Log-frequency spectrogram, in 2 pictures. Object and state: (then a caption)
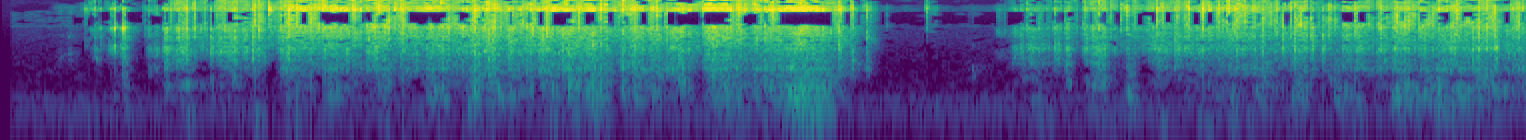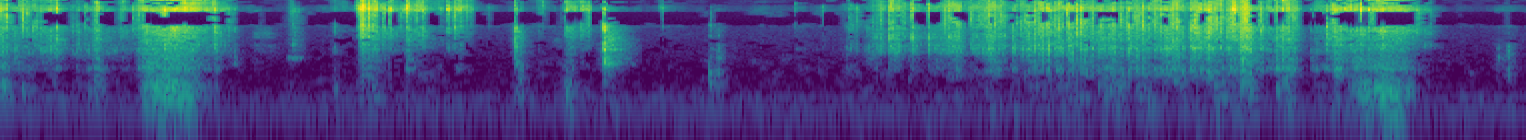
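Bar soap being cut and scraped. A solid purple bar of soap with embossed lettering, held in the hand, has its grid-scored surface cut and scraped by a blade into crumbly flakes. Three long bursts of bright, dry scraping and crunching crackle are heard, separated by quieter gaps with a few short isolated scrapes.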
